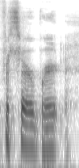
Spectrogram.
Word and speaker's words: Fitzherbert: Hey, did you know my last name rhymes with sherbet?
